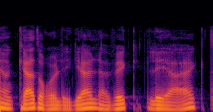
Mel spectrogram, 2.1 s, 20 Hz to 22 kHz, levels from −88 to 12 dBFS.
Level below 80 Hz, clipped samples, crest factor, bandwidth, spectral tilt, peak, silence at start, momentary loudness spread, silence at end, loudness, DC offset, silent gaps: -54 dBFS; under 0.1%; 14 dB; 9 kHz; -8.5 dB/octave; -4 dBFS; 0 s; 4 LU; 0.2 s; -20 LUFS; under 0.1%; none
